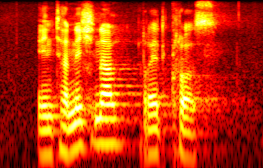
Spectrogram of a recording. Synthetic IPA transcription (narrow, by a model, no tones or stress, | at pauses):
intʰanɛʃɔnalrɛdkʰrɔs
